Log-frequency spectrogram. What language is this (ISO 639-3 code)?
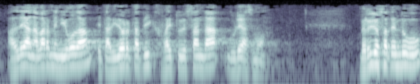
eus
